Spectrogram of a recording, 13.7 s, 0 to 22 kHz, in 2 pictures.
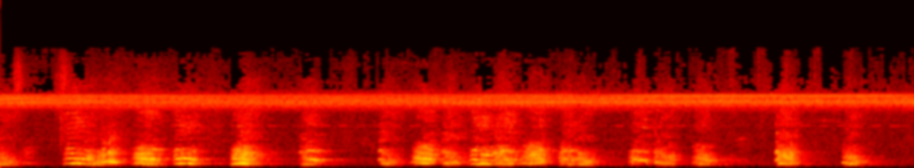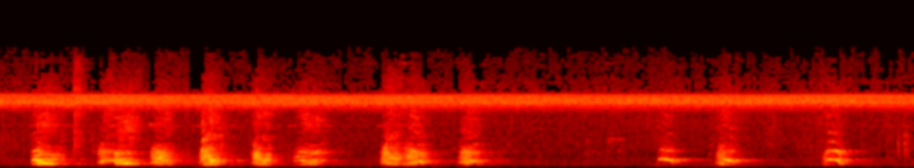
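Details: Blackreek pack of dogs, Choco, Dino, Johnny Ringo and Mingo, on an evening run, 16 August 2014; a rapid stream of overlapping barks and baying from several dogs, with a steady high electronic whine throughout.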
